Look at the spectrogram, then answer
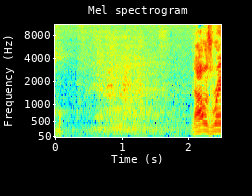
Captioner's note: laughter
